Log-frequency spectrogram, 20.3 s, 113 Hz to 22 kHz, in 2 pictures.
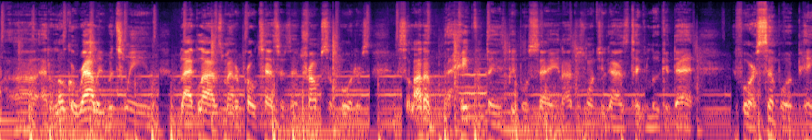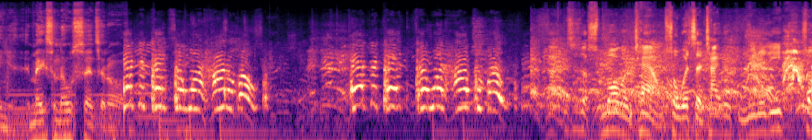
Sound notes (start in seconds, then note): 15.5 crowd chanting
